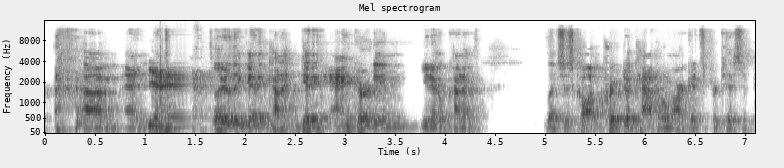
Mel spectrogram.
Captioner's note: chuckles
